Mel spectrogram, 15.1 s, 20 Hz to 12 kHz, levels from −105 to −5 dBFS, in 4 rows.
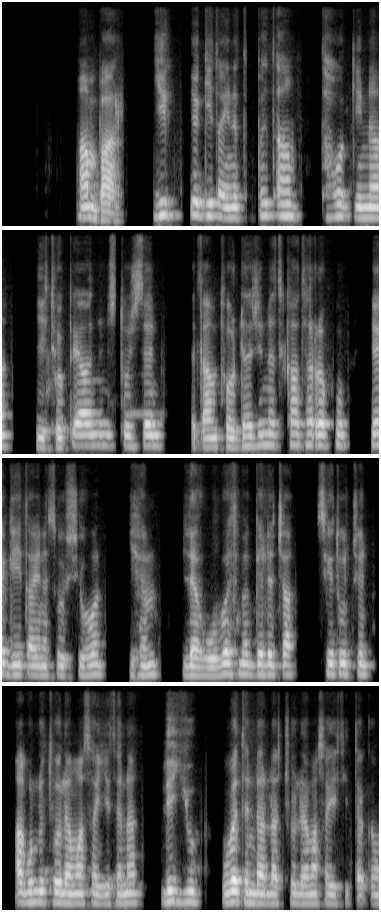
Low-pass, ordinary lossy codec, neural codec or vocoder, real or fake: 10.8 kHz; Opus, 64 kbps; autoencoder, 48 kHz, 128 numbers a frame, DAC-VAE, trained on Japanese speech; fake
